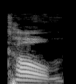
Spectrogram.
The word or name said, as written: comb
